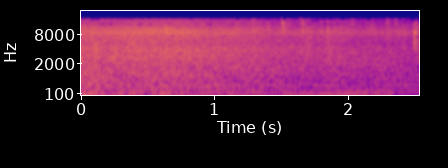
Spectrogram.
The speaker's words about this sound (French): De grosses gouttes de pluie tambourinent sur le toit de l'arche. Les rivières débordent, la mer envahit la terre.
